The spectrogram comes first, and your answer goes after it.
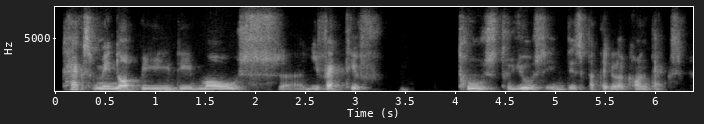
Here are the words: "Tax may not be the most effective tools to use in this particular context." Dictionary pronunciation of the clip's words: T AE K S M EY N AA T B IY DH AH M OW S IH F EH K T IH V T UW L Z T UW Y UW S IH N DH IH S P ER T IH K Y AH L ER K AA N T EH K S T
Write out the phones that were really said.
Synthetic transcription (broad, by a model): T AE K S M EY N AA T B IY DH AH M OW S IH F EH K T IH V T UW L S T UW Y UW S IH N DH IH S P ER T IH K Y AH L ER K AA N T EH K S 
